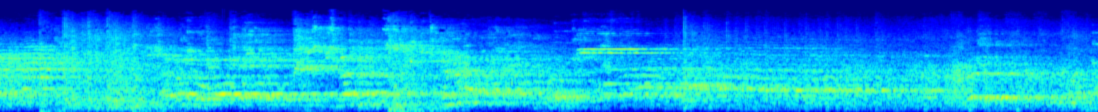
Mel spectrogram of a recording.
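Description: Volleyball rally: the ball struck several times with sharp knocks, the loudest about four seconds in, while players shout to each other. Everything echoes in a large sports hall.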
